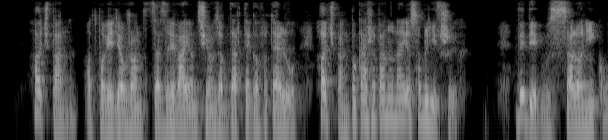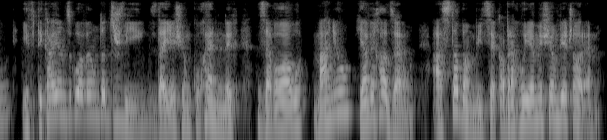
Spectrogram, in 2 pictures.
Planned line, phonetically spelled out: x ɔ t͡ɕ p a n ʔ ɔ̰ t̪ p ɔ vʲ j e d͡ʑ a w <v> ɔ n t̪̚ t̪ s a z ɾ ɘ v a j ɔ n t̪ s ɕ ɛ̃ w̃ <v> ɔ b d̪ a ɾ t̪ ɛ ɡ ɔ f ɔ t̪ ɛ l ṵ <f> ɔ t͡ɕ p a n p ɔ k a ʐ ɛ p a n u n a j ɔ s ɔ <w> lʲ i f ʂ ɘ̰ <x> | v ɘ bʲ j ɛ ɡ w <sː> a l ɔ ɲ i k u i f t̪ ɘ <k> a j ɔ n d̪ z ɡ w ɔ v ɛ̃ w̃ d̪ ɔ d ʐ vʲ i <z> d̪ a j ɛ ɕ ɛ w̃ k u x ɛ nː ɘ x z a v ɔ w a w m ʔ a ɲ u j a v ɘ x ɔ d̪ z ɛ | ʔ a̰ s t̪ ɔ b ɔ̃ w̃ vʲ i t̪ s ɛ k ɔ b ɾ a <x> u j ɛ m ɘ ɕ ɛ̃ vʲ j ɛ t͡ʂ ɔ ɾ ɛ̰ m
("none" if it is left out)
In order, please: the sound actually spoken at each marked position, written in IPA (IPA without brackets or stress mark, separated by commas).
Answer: ʐ, z, x, b, x, sː, k, z, x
